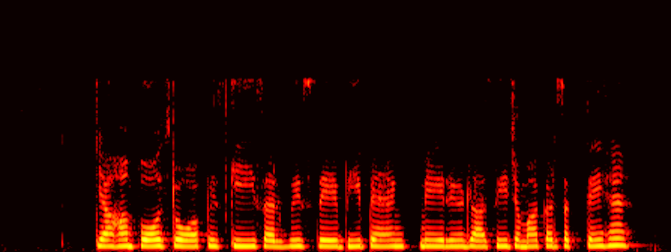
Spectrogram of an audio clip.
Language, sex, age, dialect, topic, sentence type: Hindi, female, 18-24, Garhwali, banking, question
